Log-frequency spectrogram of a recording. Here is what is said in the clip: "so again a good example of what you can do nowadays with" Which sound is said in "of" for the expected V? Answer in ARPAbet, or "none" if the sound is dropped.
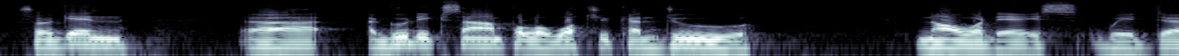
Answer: V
